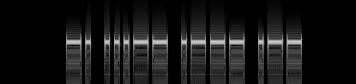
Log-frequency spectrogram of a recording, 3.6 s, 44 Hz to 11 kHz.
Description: Morse code, heard as a keyed tone, about 25 wpm, 700 Hz. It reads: N3JW
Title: USA Call Signs - 4 Characters - Repeated 3x - 25wpm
